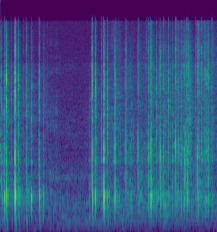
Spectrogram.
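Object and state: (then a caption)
Plastic instant camera body. Long acrylic nails tap fast on the plastic body of a lilac Instax instant camera, which is hollow and held in the hand. A quick burst of sharp, dry, bright clicks with a hollow midrange tone stops for about a second, then resumes as a denser, uneven run of rapid taps that die away instantly.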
